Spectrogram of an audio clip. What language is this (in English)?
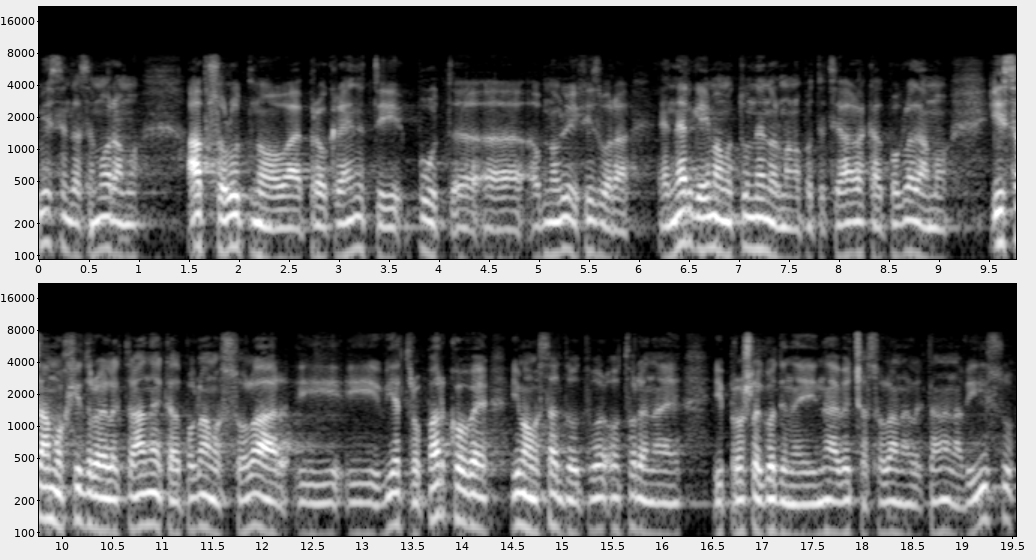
Croatian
